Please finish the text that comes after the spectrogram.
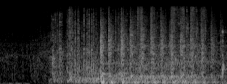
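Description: Rapid bursts of automatic gunfire in the shooter game Plants vs Zombies Garden Warfare, a steady rattling stream of shots starting after a quiet half second and continuing to the end, fairly loud with no talk.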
